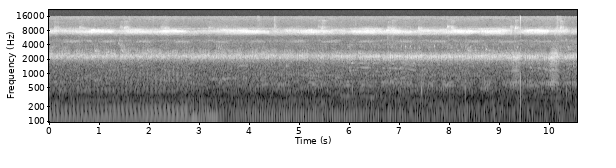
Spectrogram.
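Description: Insects chirring steadily in a continuous high drone with faint regular pulses. Under it runs a low hum that drops in pitch about three seconds in.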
